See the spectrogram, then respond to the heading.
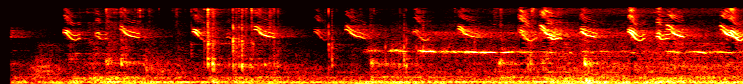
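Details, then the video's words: Timbrado canary being hand-fed supplementary powder food gives a quick run of sharp rising chirps, about three per second, with clicks and rustling among the notes. "Timbrado canary"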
